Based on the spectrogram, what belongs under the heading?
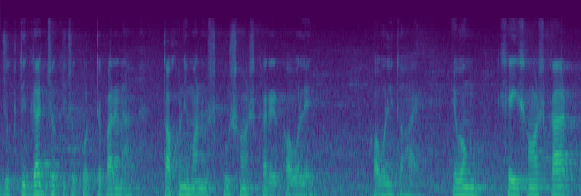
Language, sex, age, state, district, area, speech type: Bengali, male, 60+, West Bengal, Paschim Bardhaman, urban, spontaneous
